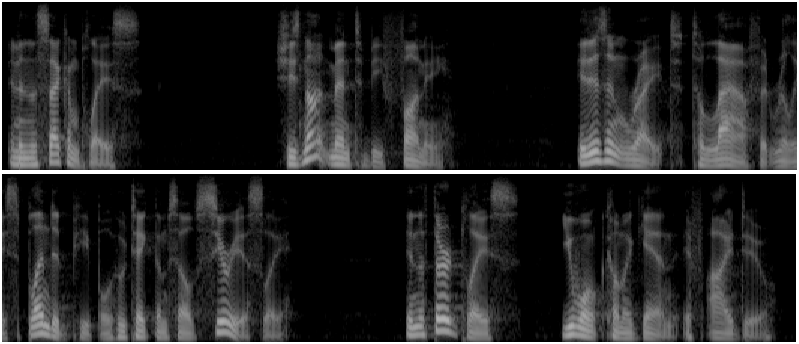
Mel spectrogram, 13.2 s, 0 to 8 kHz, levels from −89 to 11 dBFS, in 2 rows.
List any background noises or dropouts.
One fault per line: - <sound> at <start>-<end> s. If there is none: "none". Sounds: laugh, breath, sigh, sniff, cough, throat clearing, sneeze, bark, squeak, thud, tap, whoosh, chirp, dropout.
none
